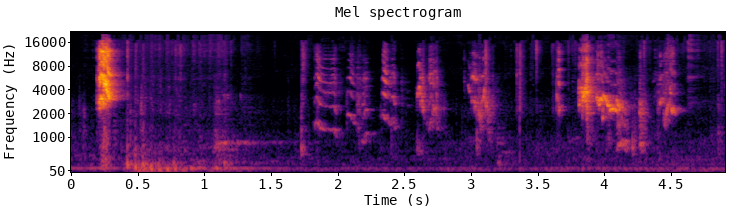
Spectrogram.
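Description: Budgerigars chirp in quick, bright, scratchy bursts after a sharp knock at the start.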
